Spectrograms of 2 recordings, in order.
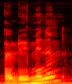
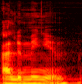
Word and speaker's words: aluminium: reaction between 100 grams of aluminum or aluminium. It like I don't know why I say aluminum. That's what the Americans say.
